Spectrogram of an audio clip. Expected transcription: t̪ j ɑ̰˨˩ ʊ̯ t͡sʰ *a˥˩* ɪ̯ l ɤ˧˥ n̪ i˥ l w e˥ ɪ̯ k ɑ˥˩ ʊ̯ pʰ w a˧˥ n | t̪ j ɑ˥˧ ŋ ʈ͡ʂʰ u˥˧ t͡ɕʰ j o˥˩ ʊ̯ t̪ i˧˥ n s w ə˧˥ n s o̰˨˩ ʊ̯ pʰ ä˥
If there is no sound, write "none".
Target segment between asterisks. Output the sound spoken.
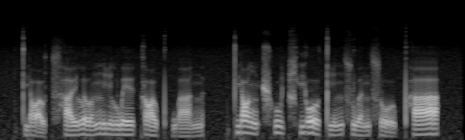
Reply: a˦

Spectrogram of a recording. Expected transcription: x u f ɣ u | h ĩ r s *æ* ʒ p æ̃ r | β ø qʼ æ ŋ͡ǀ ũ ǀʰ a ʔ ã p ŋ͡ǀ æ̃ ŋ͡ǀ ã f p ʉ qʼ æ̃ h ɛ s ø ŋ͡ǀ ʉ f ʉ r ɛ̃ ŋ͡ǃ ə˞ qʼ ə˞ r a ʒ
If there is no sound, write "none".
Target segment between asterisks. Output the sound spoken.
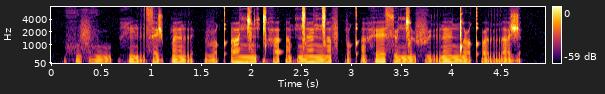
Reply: æ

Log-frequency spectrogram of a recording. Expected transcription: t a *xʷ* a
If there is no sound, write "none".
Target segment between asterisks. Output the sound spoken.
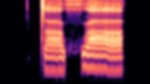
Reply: xʷ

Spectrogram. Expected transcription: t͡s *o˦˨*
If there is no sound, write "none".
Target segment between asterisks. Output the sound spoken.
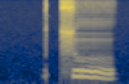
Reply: o˦˨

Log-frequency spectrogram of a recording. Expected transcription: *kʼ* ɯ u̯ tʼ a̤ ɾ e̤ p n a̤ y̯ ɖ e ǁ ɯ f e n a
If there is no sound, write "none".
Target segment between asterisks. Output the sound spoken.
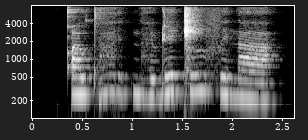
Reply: qʼ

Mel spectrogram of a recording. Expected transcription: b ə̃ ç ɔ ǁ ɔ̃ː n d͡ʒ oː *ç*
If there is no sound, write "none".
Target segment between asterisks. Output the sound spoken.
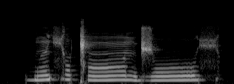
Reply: ç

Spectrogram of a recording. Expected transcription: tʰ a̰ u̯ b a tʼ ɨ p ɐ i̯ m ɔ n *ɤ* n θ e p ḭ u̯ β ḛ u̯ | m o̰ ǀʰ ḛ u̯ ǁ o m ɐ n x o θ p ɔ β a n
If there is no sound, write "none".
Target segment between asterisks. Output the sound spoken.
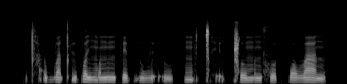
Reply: o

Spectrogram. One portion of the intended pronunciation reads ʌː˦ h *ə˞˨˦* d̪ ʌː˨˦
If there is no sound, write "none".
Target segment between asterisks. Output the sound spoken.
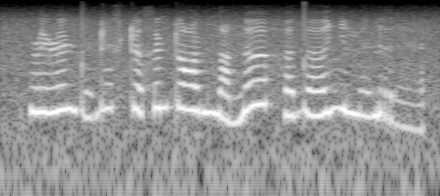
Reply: ʌ˨˦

